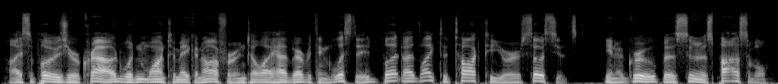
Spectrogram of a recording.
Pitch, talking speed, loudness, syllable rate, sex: 110 Hz, 230 wpm, -19 LUFS, 5.9 syllables/s, male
